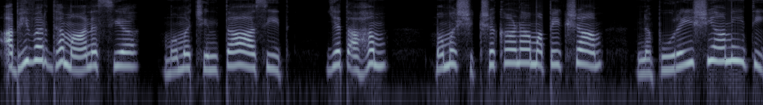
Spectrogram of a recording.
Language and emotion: Sanskrit, fearful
